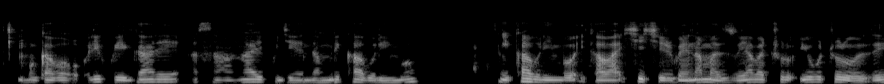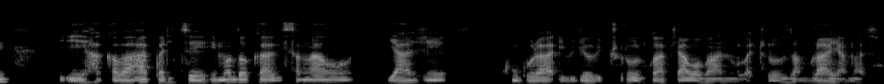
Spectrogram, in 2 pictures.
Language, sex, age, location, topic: Kinyarwanda, male, 18-24, Nyagatare, government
